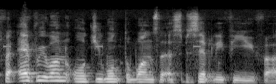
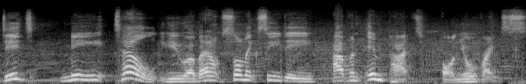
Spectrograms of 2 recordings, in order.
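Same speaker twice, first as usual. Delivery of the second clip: ordinary talk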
